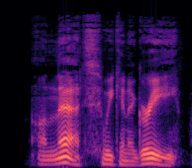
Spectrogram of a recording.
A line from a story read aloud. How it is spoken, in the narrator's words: I murmured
